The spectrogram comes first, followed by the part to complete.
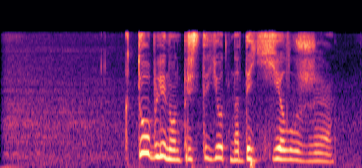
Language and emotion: Russian, angry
